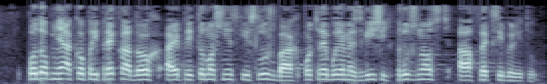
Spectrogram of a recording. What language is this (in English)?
Slovak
